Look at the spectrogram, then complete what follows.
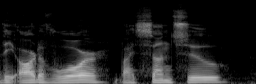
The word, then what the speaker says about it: Sun Tzu: chapter 2 of The Art of War by Sun Tzu it's actually pronounced Sun C aging of War Master son said in war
